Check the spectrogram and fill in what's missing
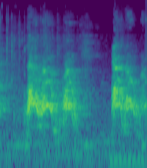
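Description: A house dog that barks at anyone entering the home gives three loud, close barks with short pauses between them.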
